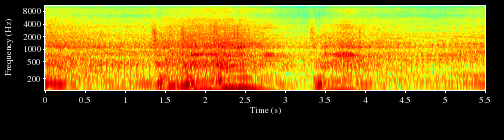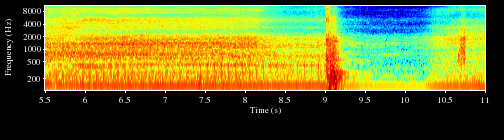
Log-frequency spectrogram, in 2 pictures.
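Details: Toyota 2ZZ-GE engine, rough start and throttle blips: dull, deep knock under the revs, worsening on throttle changes; spun crank bearing, not to be confused with a worn VVTi coupler, which knocks faster, higher, mainly cold.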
